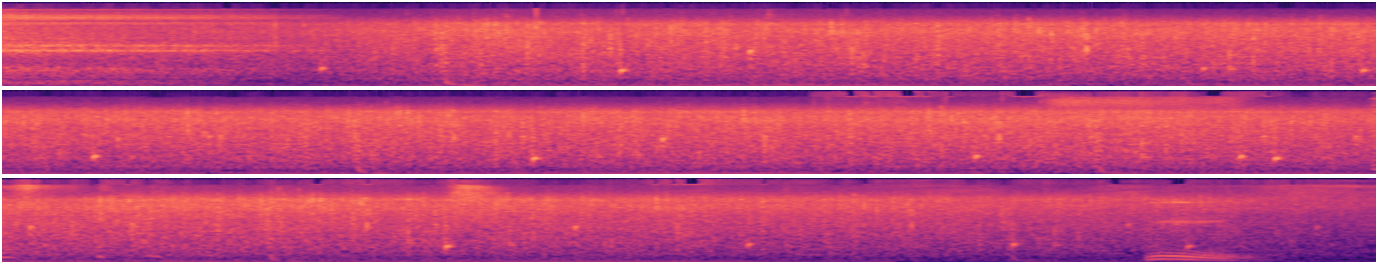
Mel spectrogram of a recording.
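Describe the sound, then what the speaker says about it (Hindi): Steady rain hisses without pause, with occasional louder drips standing out from the constant downpour. "बाहर बारिश हो रही है।"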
